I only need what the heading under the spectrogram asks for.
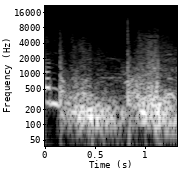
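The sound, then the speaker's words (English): Sharp gunfire-like bangs as police fire rubber bullets and a stun grenade at church congregants refusing to leave the premises during lockdown: two loud cracks cut through a dense, noisy din of voices and commotion. “police again firing rubber bullets at these church congregants who are simply refusing to leave these premises, and they've just fired another stun grenade.”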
